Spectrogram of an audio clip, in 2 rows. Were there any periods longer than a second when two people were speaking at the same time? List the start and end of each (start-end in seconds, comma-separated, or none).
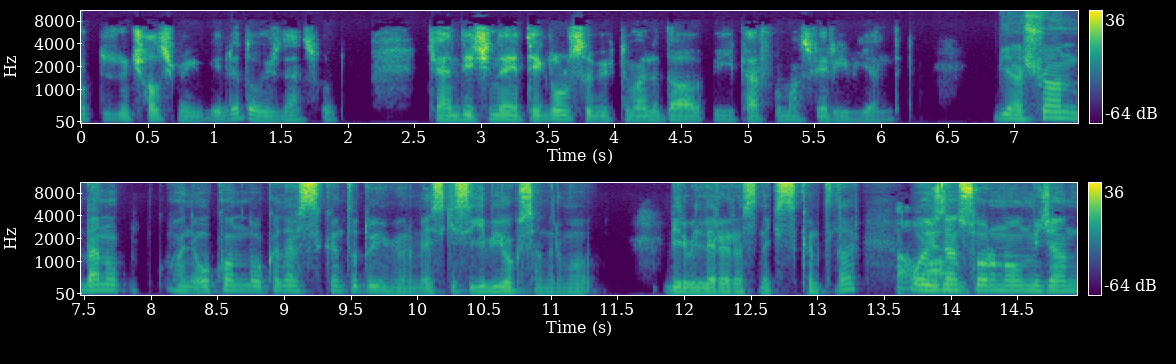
none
